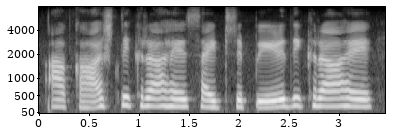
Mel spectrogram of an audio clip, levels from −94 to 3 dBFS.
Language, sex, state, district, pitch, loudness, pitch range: Hindi, female, Madhya Pradesh, Bhopal, 205 Hz, -12 LUFS, 190-215 Hz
